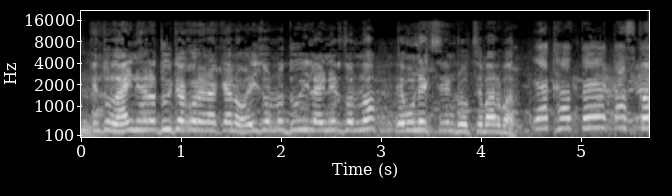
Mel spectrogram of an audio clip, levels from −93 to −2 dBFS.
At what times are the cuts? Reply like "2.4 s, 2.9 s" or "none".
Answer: 4.5 s

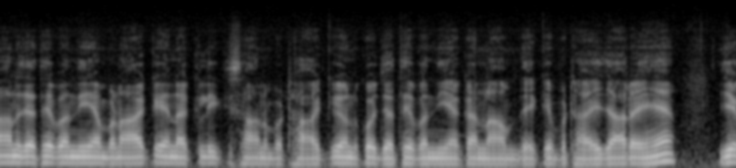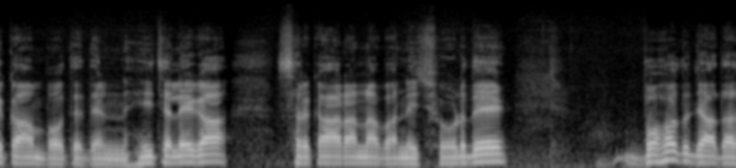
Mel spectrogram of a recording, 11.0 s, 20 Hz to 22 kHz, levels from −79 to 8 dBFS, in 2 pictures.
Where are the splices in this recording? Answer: none

